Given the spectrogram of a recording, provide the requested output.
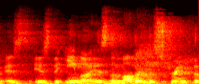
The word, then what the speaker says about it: ima: It's the word for mother, ima.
